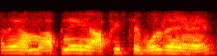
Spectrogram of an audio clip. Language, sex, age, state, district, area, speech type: Hindi, male, 45-60, Uttar Pradesh, Azamgarh, rural, conversation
